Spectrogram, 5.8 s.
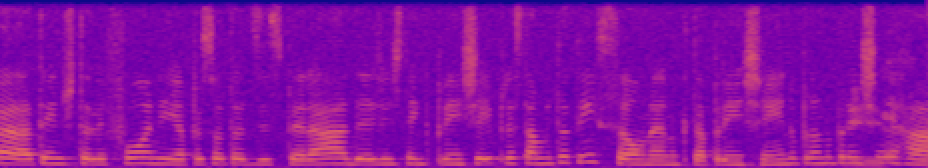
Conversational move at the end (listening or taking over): listening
